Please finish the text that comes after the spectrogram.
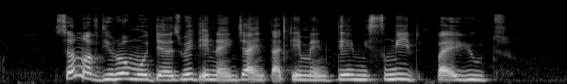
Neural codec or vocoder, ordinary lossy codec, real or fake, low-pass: codec, 24 kHz, 3.1 kbps, DualCodec; none; fake; 10.8 kHz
